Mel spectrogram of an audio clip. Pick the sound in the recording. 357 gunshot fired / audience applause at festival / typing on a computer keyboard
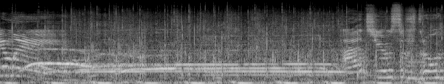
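audience applause at festival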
